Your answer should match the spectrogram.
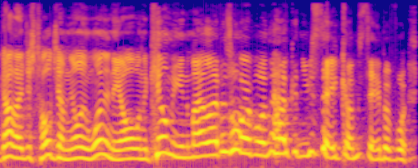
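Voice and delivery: exasperated complaint. Acted. Elijah pleading his case to God, exasperated. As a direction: complain in a rising, put-upon rush.

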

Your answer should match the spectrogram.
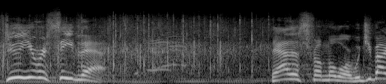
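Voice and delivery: high, loud, slow declaration; full-force preaching. Real, not acted. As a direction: build to a ringing proclamation over the congregation.

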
